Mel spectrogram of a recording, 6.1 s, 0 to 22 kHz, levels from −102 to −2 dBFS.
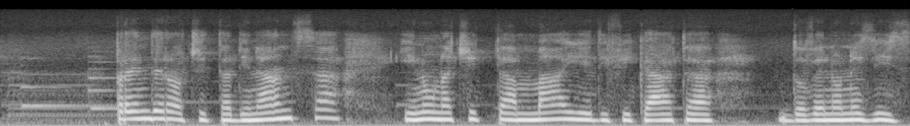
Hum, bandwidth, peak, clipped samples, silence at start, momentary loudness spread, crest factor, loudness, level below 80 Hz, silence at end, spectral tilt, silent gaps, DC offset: none; 11.5 kHz; -4 dBFS; under 0.1%; 0 s; 15 LU; 12 dB; -17 LUFS; -44 dBFS; 0 s; -6 dB/octave; none; 2%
